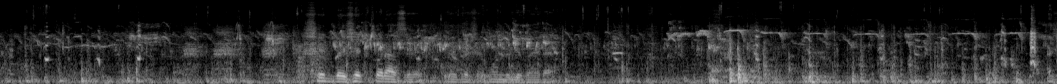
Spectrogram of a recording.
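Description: Partridges and Chinese chickens cluck and call softly while feeding in a farmyard, their clucks mixed under someone talking almost throughout.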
